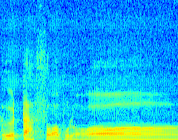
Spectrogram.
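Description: A man preaching: a few quick spoken words, then one long drawn-out syllable held at a steady low pitch for over a second.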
